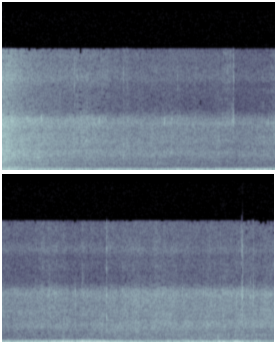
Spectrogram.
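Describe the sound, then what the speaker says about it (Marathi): Rain falls outdoors in a dense, steady wash with a deep rumbling undertone, continuous and fairly loud with no talking. "पाऊस पण येतो वरच्यावर"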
